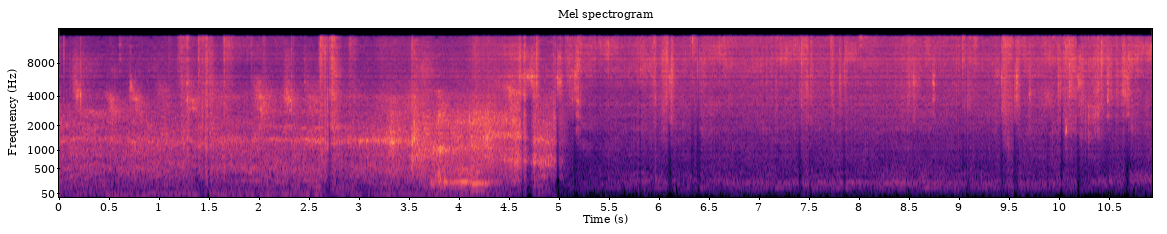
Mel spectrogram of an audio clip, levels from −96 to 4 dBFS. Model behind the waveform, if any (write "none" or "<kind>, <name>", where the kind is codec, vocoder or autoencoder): codec, SNAC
